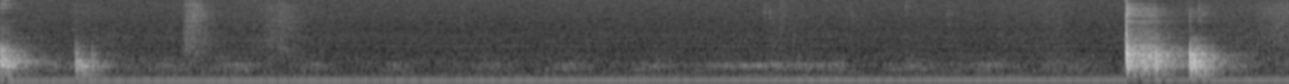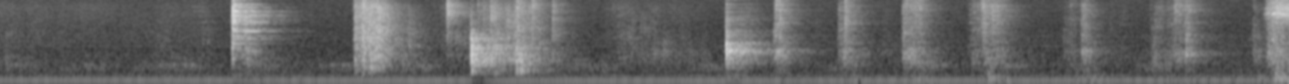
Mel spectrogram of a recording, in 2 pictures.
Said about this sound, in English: I'm chopping up some raw almonds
